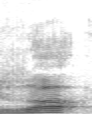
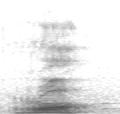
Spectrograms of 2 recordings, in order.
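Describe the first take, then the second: First: The vowel is an open, front 'ah' sound. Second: The vowel is a rounded, back 'aw' sound. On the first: The speaker calls it wrong. "ये रा नहीं है" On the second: The speaker calls it right. "रॉ है"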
